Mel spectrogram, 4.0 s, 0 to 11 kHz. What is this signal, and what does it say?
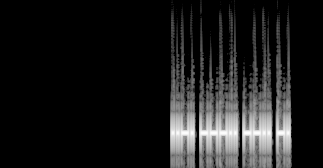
Morse code, heard as a keyed tone, about 40 wpm, 700 Hz. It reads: F8ZN
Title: DXCC-100 Call Signs - 4 Characters - Repeated 3x - 40wpm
